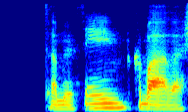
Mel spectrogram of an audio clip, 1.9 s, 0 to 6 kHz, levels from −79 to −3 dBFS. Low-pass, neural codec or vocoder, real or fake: 5.4 kHz; codec, 16 kHz, 0.5 kbps, X-Codec, HuBERT features, trained on general audio; fake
